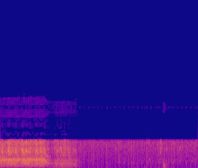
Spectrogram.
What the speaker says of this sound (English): We have a slow sewing feature.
